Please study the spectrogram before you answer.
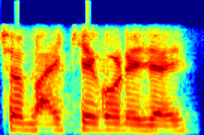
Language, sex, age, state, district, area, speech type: Bengali, male, 18-30, West Bengal, Kolkata, urban, conversation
